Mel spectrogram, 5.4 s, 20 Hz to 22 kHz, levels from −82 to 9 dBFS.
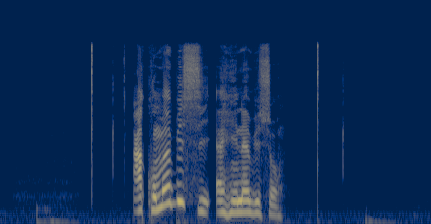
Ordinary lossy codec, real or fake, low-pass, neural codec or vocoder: MP3, 96 kbps; real; 10.8 kHz; none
